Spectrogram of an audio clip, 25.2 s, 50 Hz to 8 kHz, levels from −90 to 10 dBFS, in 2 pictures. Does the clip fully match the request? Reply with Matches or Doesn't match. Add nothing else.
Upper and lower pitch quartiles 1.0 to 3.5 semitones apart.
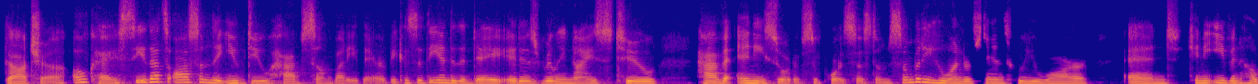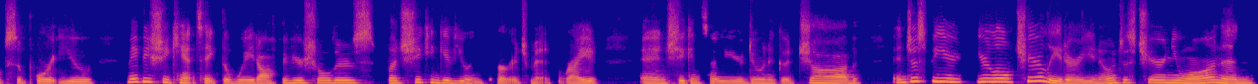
Doesn't match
